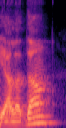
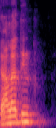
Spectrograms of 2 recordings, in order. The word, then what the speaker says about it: Aladin: Since it was developed in Strasburg, probably the correct pronunciation would be Aladon, but I still call it Alladin.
